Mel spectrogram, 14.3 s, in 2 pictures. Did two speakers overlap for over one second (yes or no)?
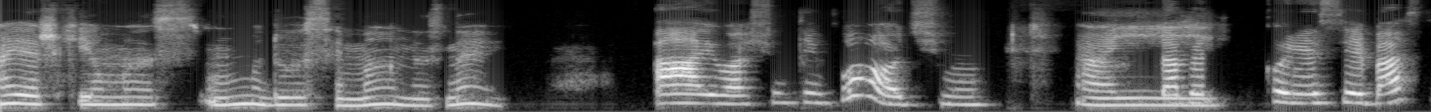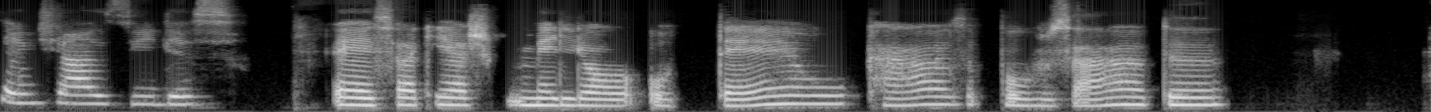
no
